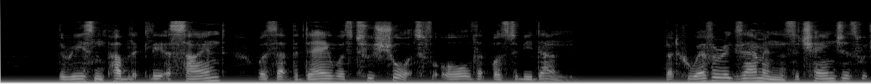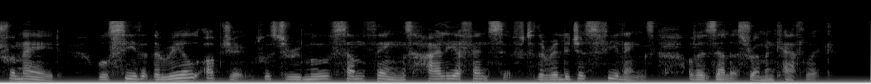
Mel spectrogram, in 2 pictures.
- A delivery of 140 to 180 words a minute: Yes, average, 165 wpm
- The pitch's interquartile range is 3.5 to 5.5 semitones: No, average, 2.8 semitones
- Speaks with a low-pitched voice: Yes, low, 125 Hz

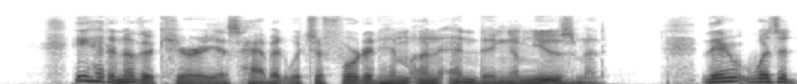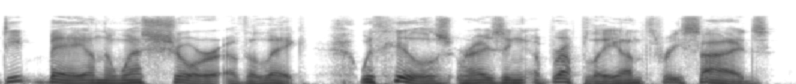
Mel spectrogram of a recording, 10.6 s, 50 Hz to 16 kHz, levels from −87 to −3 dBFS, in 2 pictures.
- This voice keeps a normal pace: Yes, average, 165 wpm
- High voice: No, low, 105 Hz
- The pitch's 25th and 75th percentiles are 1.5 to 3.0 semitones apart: No, wide, 5.5 semitones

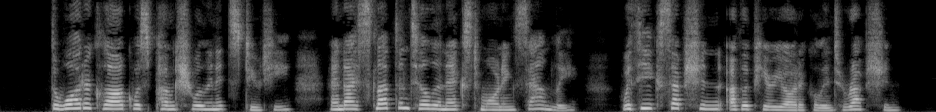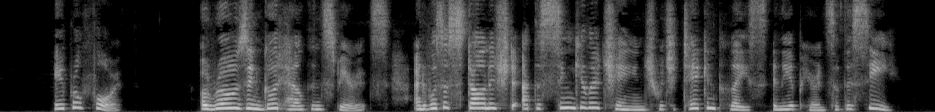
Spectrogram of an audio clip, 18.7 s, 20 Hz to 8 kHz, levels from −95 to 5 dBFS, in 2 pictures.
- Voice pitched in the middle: No, very high, 255 Hz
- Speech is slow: No, average, 150 wpm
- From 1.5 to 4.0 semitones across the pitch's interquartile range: No, average, 5.2 semitones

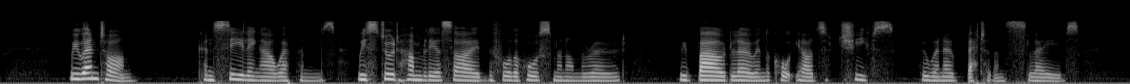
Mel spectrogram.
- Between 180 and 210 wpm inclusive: No, average, 160 wpm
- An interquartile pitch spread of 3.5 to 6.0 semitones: No, average, 2.7 semitones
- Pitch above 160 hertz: Yes, medium, 185 Hz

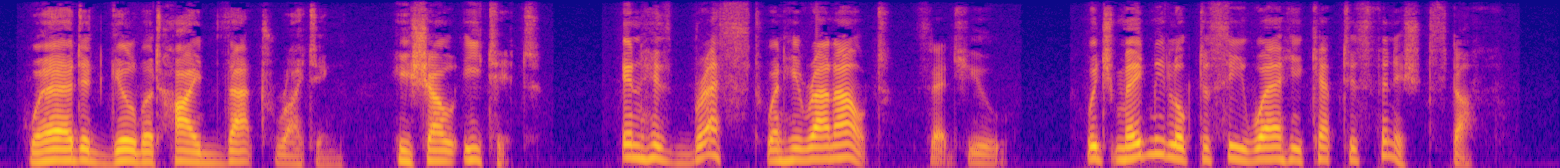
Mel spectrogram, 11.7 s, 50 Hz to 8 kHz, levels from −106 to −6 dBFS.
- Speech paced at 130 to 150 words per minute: No, average, 160 wpm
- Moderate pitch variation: Yes, average, 4.0 semitones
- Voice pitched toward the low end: No, medium, 145 Hz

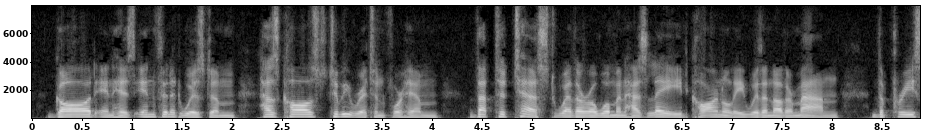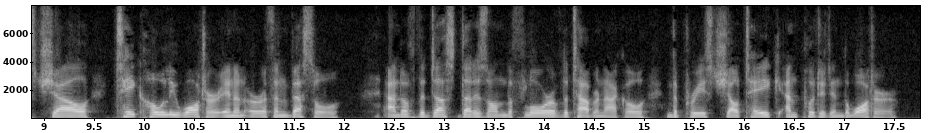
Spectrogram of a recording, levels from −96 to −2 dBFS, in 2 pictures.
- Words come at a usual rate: Yes, average, 190 wpm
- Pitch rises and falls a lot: No, average, 3.8 semitones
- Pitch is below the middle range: Yes, low, 130 Hz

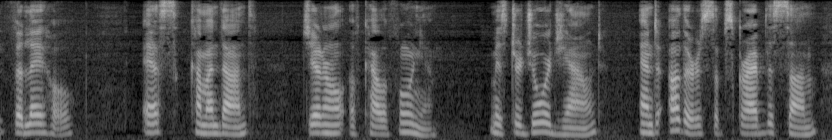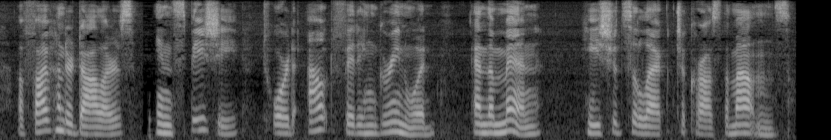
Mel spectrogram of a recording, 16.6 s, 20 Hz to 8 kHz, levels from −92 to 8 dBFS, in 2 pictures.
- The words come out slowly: Yes, slow, 120 wpm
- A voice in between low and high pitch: Yes, medium, 175 Hz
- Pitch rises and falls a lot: No, average, 3.3 semitones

